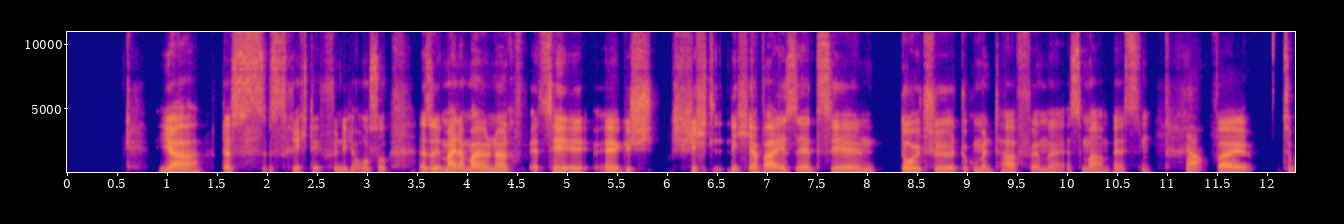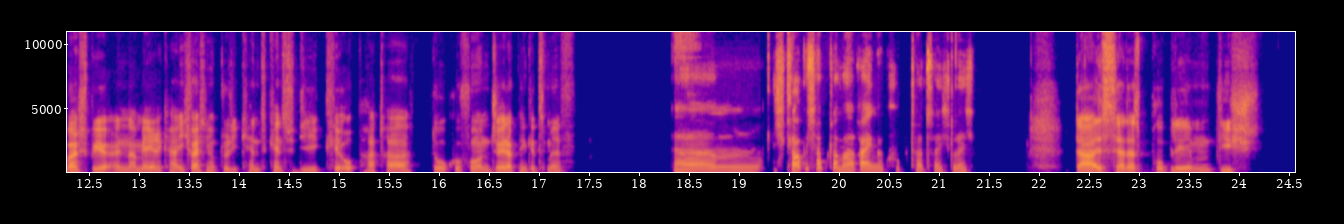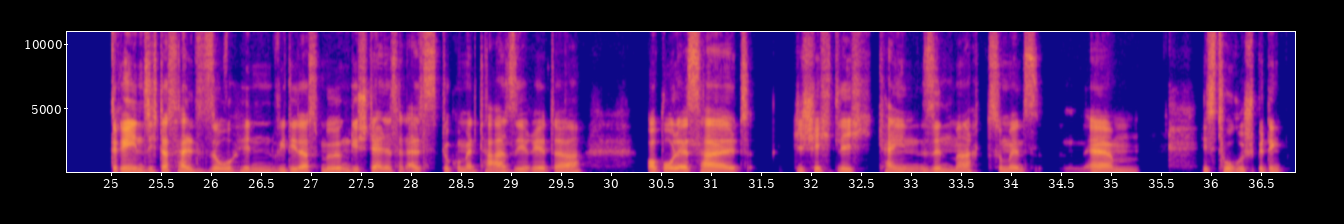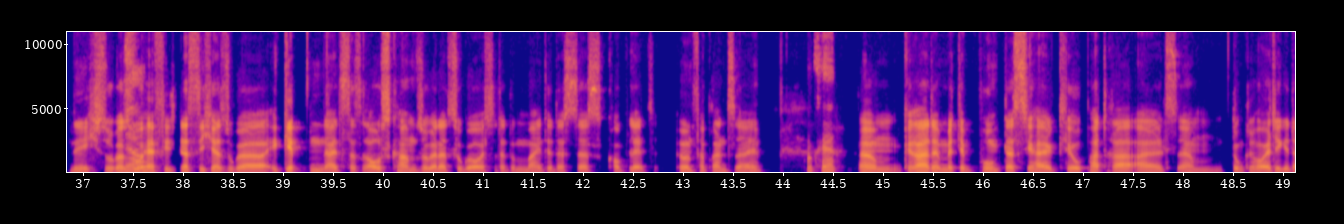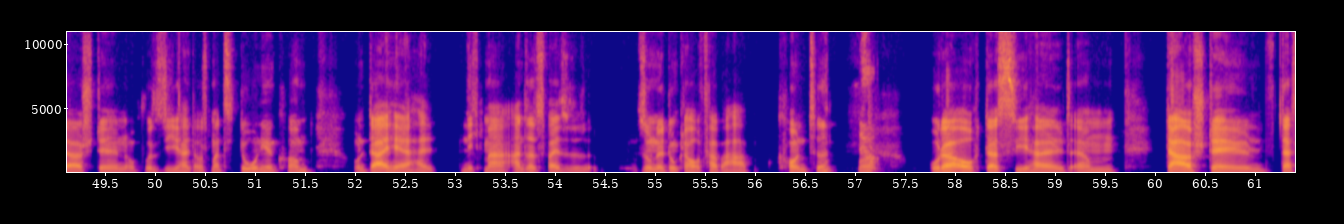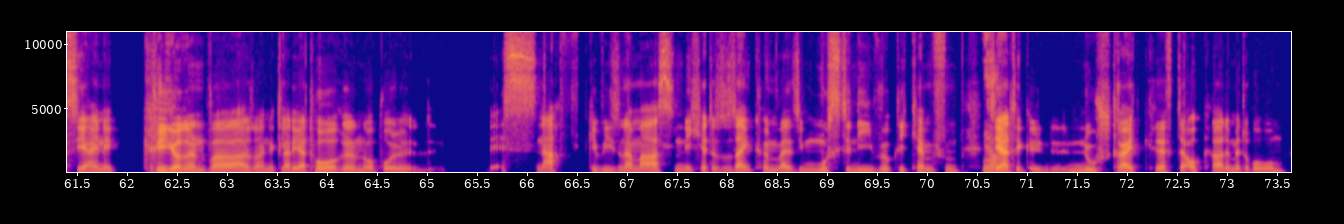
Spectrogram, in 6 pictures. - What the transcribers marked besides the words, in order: other background noise; stressed: "Ägypten"; stressed: "konnte"; stressed: "musste"; "genug" said as "gennuch"
- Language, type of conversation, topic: German, unstructured, Was ärgert dich am meisten an der Art, wie Geschichte erzählt wird?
